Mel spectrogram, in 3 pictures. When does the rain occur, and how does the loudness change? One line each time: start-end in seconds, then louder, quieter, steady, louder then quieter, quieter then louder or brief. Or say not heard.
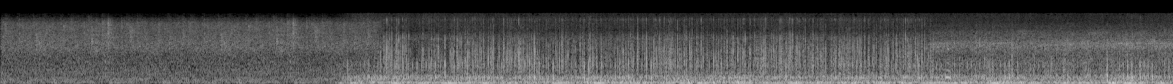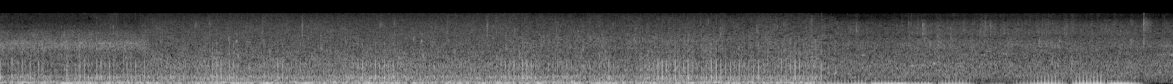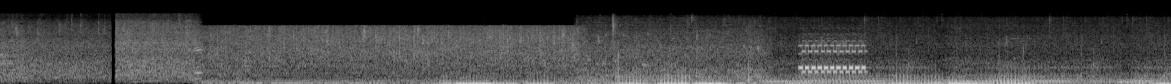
0.0-35.1 steady.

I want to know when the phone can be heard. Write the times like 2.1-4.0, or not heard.
31.4-32.1.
